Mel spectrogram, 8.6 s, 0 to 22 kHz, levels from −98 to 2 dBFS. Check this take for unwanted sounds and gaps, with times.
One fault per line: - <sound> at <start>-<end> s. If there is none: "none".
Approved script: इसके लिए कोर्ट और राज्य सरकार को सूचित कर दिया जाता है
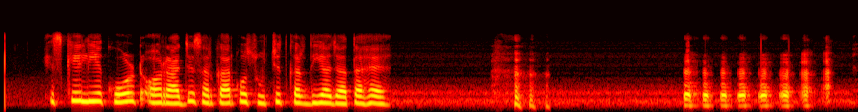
- laugh at 4.9-5.5 s
- laugh at 6.8-8.4 s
